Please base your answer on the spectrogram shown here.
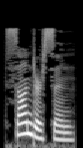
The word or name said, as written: saunderson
